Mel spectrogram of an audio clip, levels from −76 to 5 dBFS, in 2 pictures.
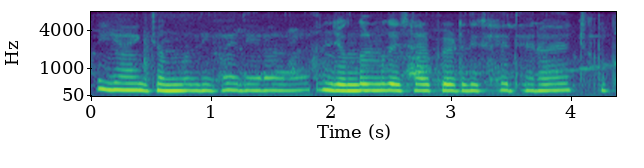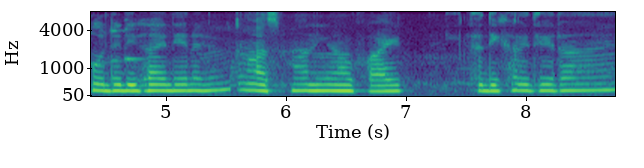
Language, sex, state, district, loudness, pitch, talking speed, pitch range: Hindi, female, Bihar, Saharsa, -15 LUFS, 215 Hz, 200 wpm, 210-225 Hz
